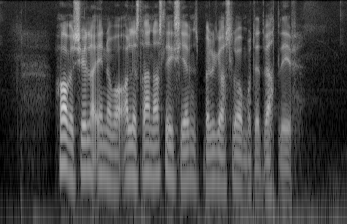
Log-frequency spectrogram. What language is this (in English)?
Norwegian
